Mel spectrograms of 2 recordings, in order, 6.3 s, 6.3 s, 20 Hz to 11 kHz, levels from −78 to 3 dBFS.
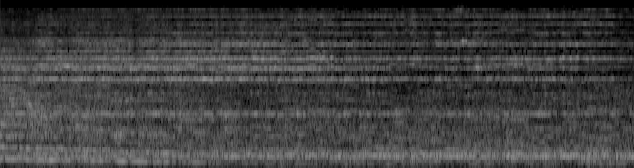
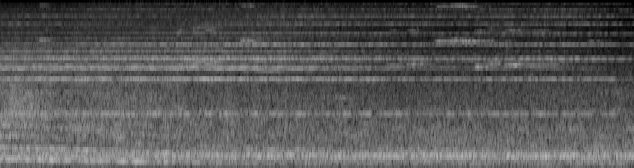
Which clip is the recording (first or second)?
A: second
